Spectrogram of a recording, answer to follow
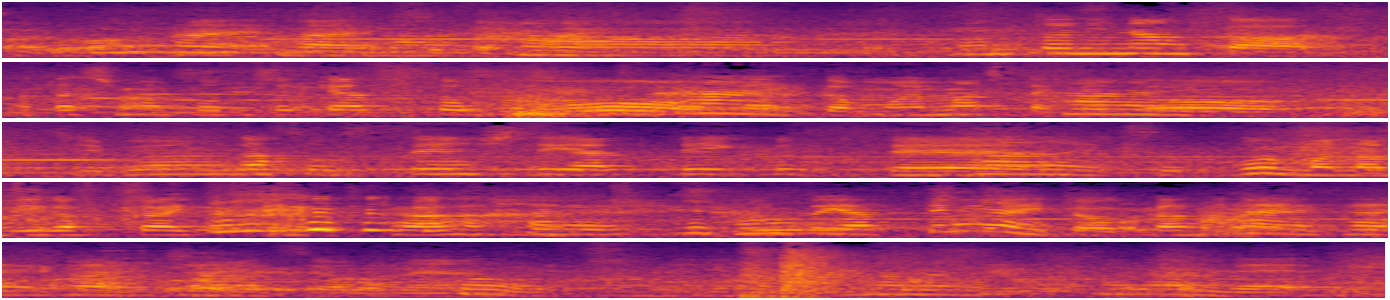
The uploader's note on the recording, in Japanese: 雑音ごめんね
